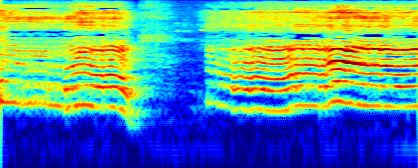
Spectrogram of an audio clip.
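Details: Pet Alaskan Malamute at home reacting to its owner lying sick in bed, giving two drawn-out, wavering howls with rich harmonics, briefly dipping in pitch and separated by a short silence.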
